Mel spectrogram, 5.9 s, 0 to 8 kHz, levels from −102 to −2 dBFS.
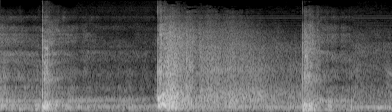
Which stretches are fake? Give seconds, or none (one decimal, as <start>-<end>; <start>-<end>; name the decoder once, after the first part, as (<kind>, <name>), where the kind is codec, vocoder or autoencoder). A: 0.0-2.5 (codec, SNAC); 4.8-5.3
